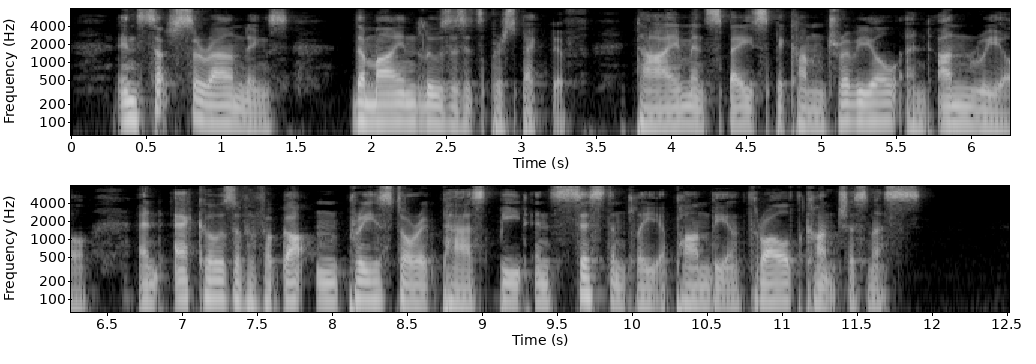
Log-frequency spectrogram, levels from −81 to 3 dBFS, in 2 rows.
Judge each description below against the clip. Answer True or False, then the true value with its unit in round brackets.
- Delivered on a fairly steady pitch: False (3.3 semitones)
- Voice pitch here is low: True (90 Hz)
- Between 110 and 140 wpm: True (135 wpm)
